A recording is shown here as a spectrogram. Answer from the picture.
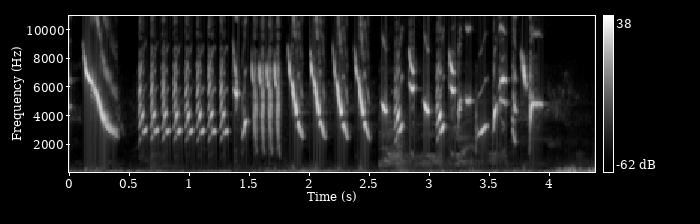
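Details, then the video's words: European goldfinch, wild type, singing in moulting season when other birds are silent: a descending slur, then rapid stuttering trills, a buzzy rasp and a lively string of twittered notes over faint low hum. "تغريد افضل من كل تغاريد طائر الحسون الخلوي"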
